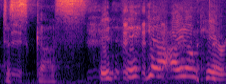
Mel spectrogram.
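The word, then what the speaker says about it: Disqus: like barely functioning right Pronounced discuss. Yeah, I don't care. It's disquous.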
